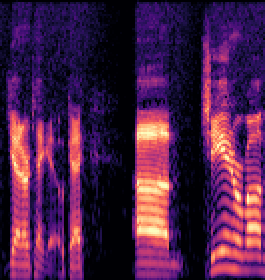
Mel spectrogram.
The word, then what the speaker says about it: Jenna Ortega: So then Jenna Ortega, how do you pronounce her name? Jenna Ortega. Jenna Ortega.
